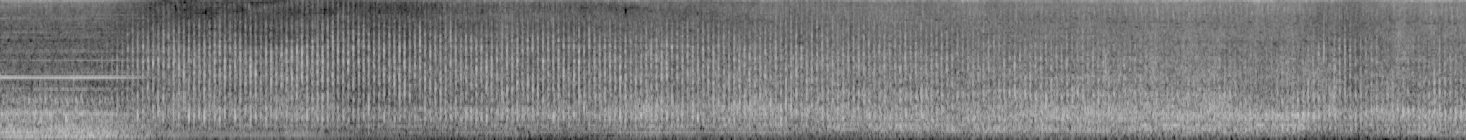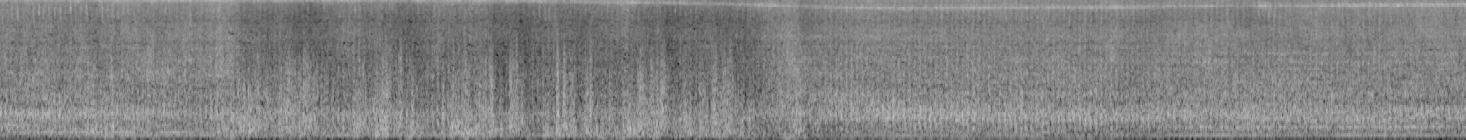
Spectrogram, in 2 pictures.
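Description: Turbine helicopter with a steady high turbine whine over heavy rotor noise, heard from outside as it hovers low and settles onto glacier ice, rotor still turning. It starts with a moment of in-cabin helicopter drone that cuts away about a second in.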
